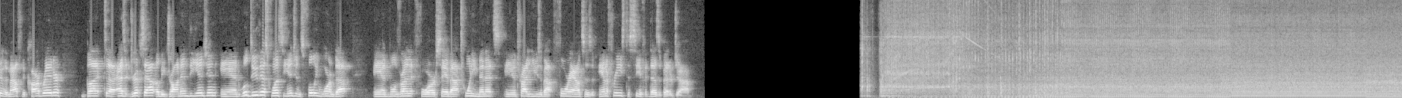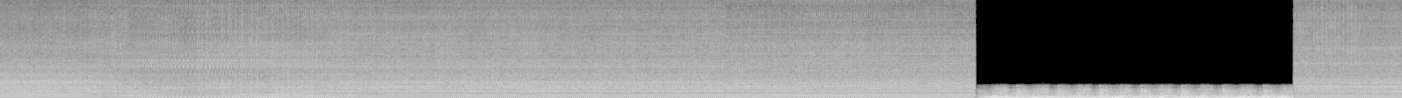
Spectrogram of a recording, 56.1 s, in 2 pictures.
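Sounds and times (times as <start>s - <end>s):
lawn mower engine running: 17.2s - 47.6s, 53.9s - 56.0s.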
